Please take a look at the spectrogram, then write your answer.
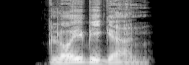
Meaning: dative plural of Gläubiger
- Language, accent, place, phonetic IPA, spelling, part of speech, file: German, Germany, Berlin, [ˈɡlɔɪ̯bɪɡɐn], Gläubigern, noun, De-Gläubigern.ogg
